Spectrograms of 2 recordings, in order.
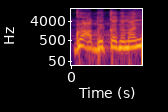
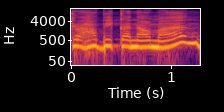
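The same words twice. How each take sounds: First: It sounds angry and reproachful. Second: It sounds admiring and positive. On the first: The listener is being scolded. The speaker calls it wrong. "hindi yung grabe ka naman, hindi galit" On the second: The listener has truly achieved something great. The speaker calls it right. "parang meron na siyang first one million"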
